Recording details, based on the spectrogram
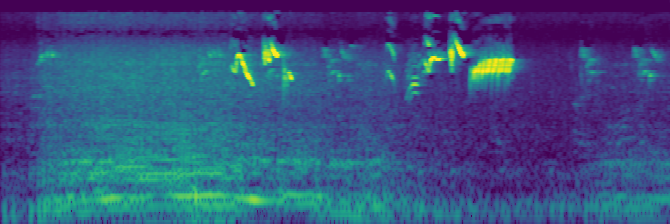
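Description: A Black-throated canary sings a quick burst of high, thin chirps and twittering notes, set against a steady low rumble like passing traffic.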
